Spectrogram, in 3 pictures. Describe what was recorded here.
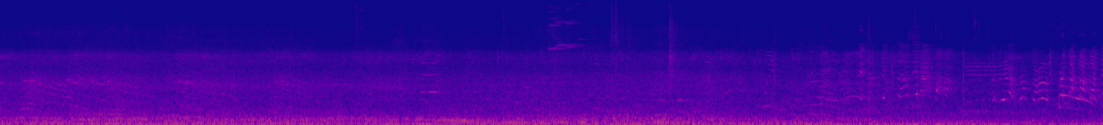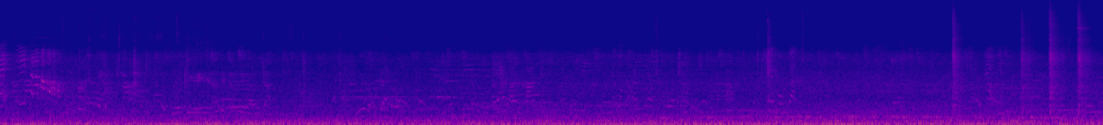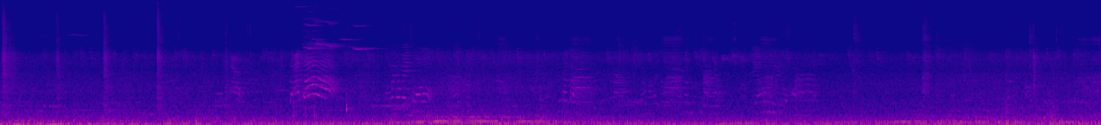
Walking in the Park, Traffic sound, The plane flew through, sound of birds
